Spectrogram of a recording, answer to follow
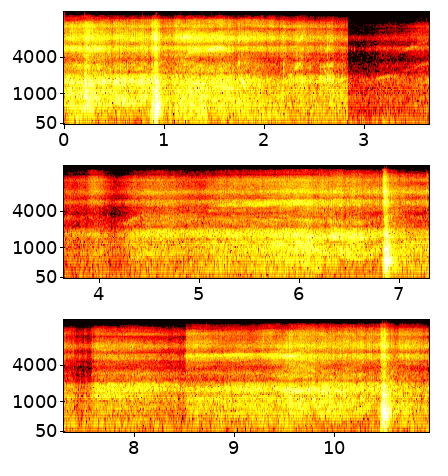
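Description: Electric radio-controlled off-road car running on a dirt track: a high motor whine rising and falling with the throttle, cutting out briefly about three seconds in, over the rush of tyres on dirt. Two sharp thuds, about a second in and about seven seconds in, as it lands from jumps.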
